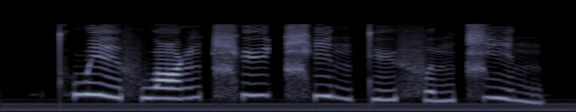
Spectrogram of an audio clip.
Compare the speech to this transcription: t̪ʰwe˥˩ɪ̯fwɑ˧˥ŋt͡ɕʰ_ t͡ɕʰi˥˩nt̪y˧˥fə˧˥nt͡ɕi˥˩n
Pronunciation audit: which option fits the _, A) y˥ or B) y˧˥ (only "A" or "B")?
A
